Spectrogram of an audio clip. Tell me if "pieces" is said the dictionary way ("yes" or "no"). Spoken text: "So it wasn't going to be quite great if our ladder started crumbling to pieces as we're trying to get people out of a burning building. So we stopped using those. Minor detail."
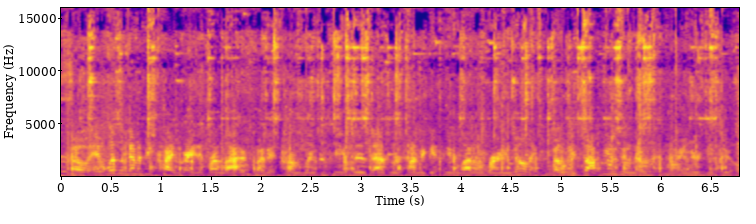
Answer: yes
